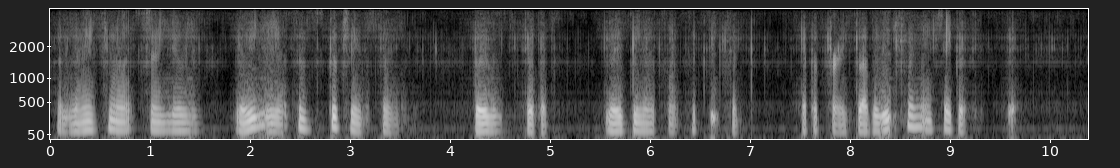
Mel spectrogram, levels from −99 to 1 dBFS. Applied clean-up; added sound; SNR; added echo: neural separator model SepFormer WHAMR!.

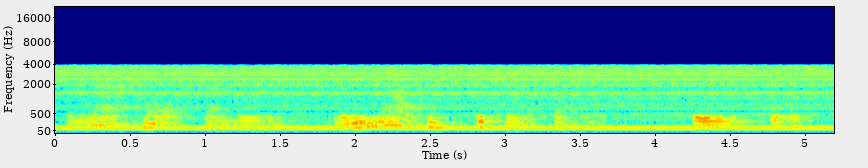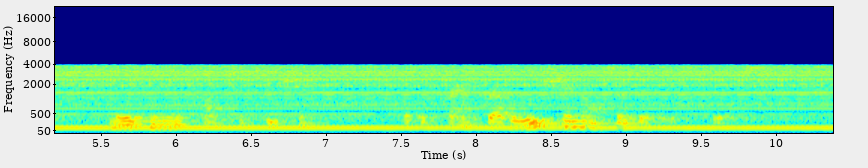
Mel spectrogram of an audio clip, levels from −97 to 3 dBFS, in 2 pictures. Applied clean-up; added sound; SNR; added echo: none; Domestic sounds, home sounds; -2 dB; reverberation time 0.7 s.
